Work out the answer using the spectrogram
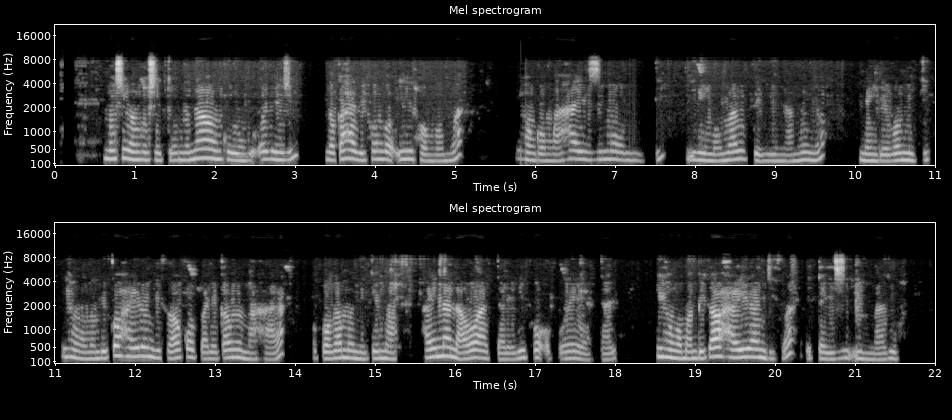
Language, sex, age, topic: Oshiwambo, female, 18-24, finance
